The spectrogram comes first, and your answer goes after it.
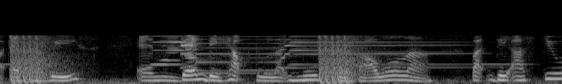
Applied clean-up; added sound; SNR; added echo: none; Harmonica + Gunshot, gunfire; 7 dB; none.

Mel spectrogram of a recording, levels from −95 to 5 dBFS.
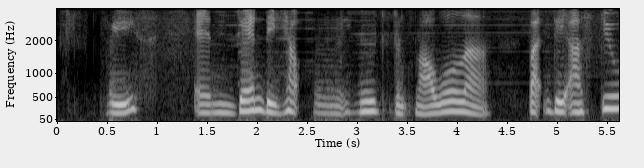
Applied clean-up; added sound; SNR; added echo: neural separator model SepFormer WHAM!.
